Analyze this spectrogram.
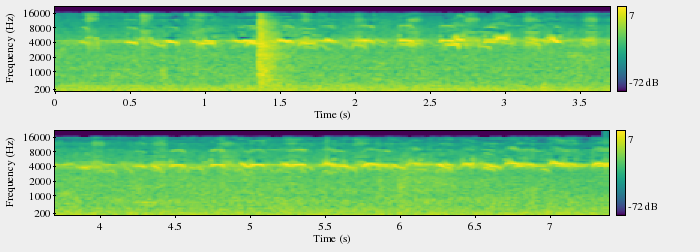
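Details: Group of Rouen ducklings at a hatchery: a dense, overlapping chorus of shrill high peeps continuing without pause, plus one sharp clatter or flutter early on against constant low background noise.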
